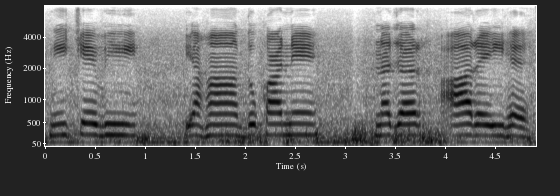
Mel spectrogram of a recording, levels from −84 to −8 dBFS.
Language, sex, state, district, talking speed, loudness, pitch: Hindi, female, Haryana, Rohtak, 100 wpm, -14 LUFS, 230 Hz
